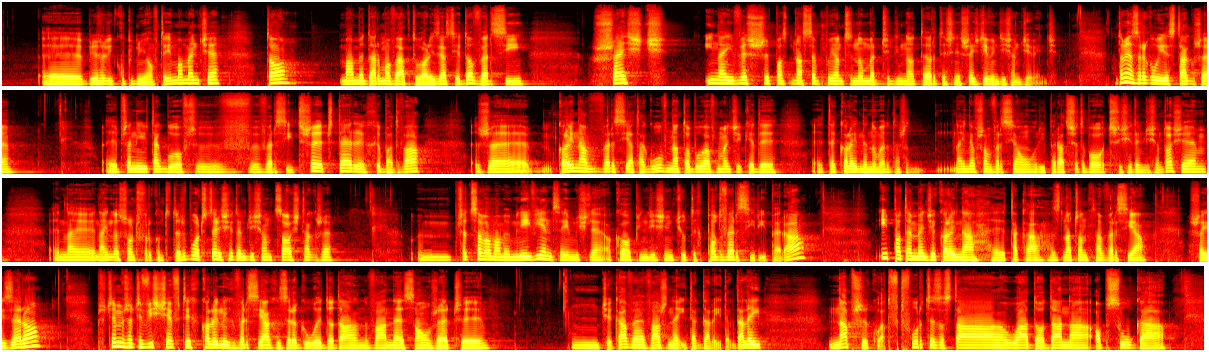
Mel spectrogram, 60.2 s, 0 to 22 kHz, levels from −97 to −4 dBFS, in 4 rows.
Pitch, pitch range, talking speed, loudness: 125 Hz, 120-135 Hz, 110 wpm, -23 LUFS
